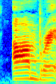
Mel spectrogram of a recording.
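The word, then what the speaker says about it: Ambré: Ambre or Ombre? Ombre.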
